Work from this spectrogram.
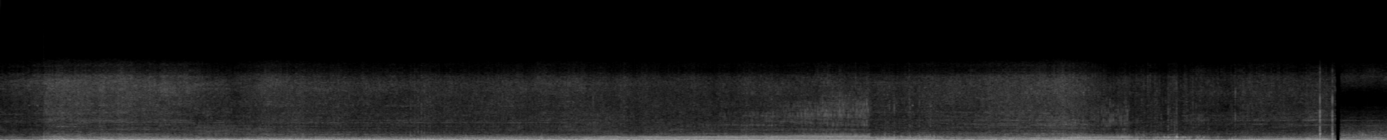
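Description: An ATV revs and roars continuously while spinning donuts and skidding around a small dirt bowl, its engine loud and close with rising and falling pitch throughout.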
